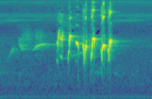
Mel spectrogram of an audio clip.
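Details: Caged bulbul with its plumage now fully grown, singing in a doubled-note style: soft rising whistles lead into a fast run of loud, bright, chopped notes in a steady burst.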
